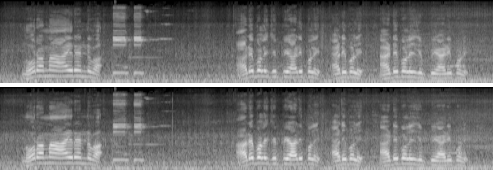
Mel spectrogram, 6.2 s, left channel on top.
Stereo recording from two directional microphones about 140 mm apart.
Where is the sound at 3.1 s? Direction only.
55° left (ahead or behind).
